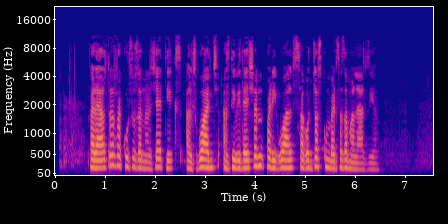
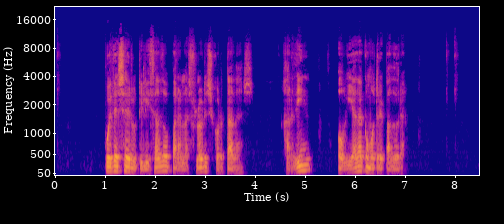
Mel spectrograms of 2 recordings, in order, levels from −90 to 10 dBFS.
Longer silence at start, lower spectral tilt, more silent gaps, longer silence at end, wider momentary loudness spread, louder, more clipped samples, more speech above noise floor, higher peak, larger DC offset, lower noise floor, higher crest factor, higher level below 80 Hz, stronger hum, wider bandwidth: second, 0.15 s vs 1 s; first, -6 dB/octave vs -4.5 dB/octave; neither; second, 1.15 s vs 1.5 s; second, 11 LU vs 16 LU; about the same, -21 LUFS vs -19 LUFS; neither; second, 46 dB vs 61 dB; about the same, -2 dBFS vs -2 dBFS; neither; second, -66 dBFS vs -80 dBFS; about the same, 20 dB vs 18 dB; second, -70 dBFS vs -56 dBFS; neither; about the same, 11 kHz vs 12 kHz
